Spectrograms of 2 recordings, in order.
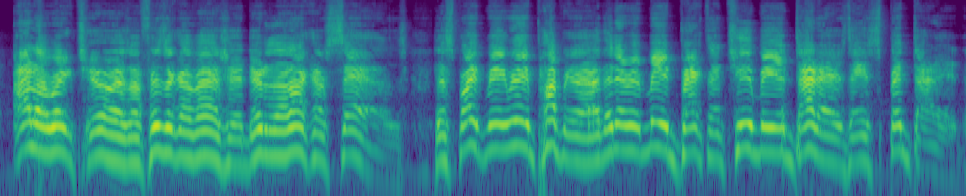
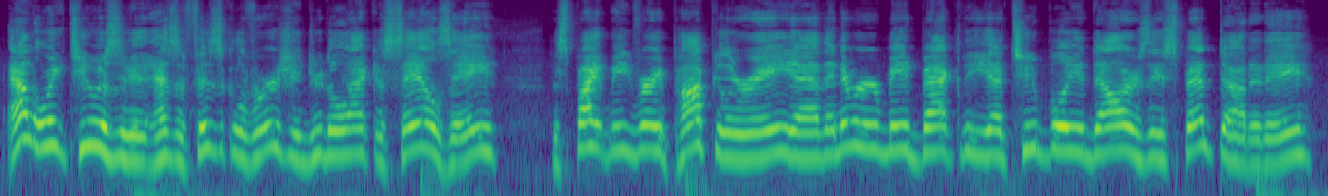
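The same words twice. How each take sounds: First: High, very loud cartoon voice; squawky hammed-up cartoon character, full volume; South Park Canadian. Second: High, loud mock Canadian accent; hammed-up Canadian with perky "eh"s. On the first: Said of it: "you'd be talking like this". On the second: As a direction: do a cartoonish Canadian accent, pitched up. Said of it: "That's my Canadian accent".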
